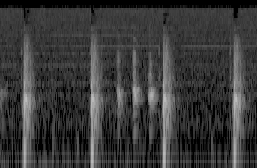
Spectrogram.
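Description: Minecraft chicken clucking in a Minecraft Ice & Fire modded game: four sharp, evenly spaced clucks with a quick run of three softer ones between them, clear and alone with no talk.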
